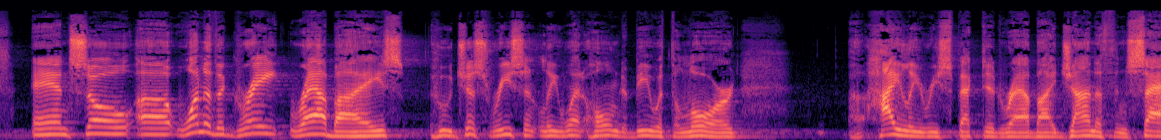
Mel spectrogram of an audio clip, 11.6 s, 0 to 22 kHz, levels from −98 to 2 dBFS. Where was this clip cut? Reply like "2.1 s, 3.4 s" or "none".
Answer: none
